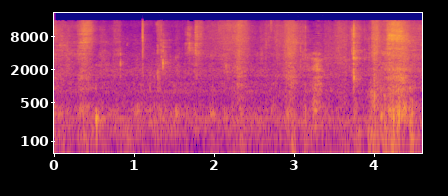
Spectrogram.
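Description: Close-miked wet chewing and mouth smacking as stringy, sauce-covered meat is bitten and pulled from the mouth, making a run of short irregular wet clicks with a louder burst about four seconds in.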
